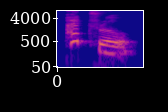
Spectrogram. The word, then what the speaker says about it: petrol: that yeah petroleum and but for petrol when it's just petrol then we stress on pet and that's why we say petrol Petru like that yeah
